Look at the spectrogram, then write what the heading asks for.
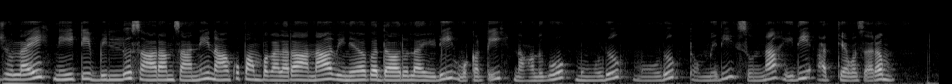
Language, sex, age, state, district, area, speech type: Telugu, female, 30-45, Andhra Pradesh, Nellore, urban, read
